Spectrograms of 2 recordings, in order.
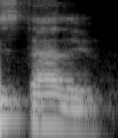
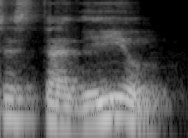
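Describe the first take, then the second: First: The stress falls on the syllable ta. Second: The stress falls on the syllable di. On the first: The speaker calls it right. "en un estadio" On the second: The speaker calls it wrong. "no es estadio"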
